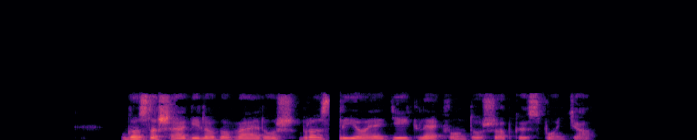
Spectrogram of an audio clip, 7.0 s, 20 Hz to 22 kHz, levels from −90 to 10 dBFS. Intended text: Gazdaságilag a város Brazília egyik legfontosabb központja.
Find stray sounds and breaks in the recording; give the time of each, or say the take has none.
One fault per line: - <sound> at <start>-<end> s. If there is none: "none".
- dropout at 3.3-3.4 s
